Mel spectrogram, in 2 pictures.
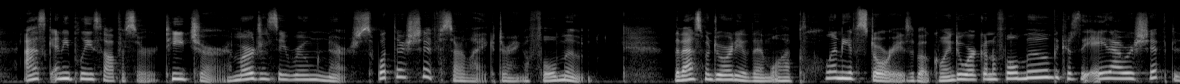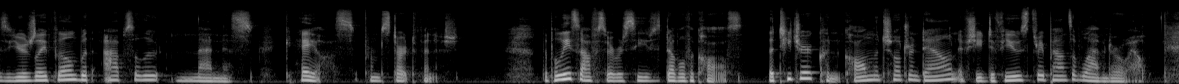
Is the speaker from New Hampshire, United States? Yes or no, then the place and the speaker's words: yes; New Hampshire, United States; I grew up in New Hampshire. I know exactly what it looks like.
